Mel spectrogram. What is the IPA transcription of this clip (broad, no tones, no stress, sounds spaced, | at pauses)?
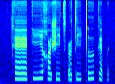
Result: kʰ ɛː k iː χ ə˞ ʃ i t͡sʼ ə˞ t iː ǀ ɯː k ɛ p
